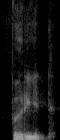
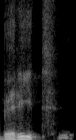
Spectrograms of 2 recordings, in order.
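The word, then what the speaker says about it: בְּרִית: 아, 언약, 브리트. 발음은 베리트 이렇게도 할 수 있고 또 브리트 우리 이렇게 할 수 있다. 또 마찬가지 괜찮아요 다. 우리 엄밀하게 얘기하면 베리트가 맞다.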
